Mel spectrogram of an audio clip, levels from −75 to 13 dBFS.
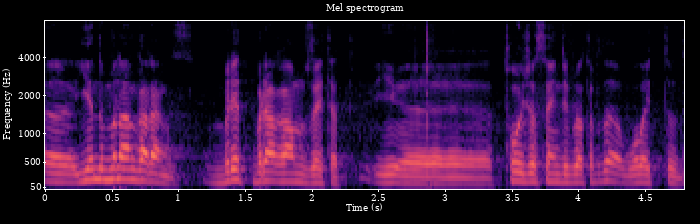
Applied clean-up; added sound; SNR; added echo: none; none; none; none.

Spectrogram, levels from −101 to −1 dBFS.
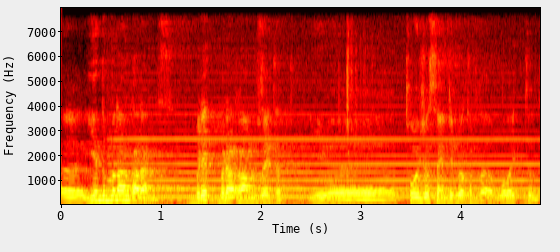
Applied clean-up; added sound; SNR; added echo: none; Wind instrument, woodwind instrument; 10 dB; reverberation time 2.2 s.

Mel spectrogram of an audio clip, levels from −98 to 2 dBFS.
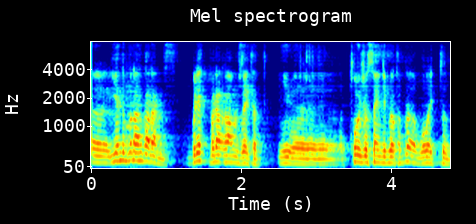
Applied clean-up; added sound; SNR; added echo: neural mask model DeepFilterNet 3.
